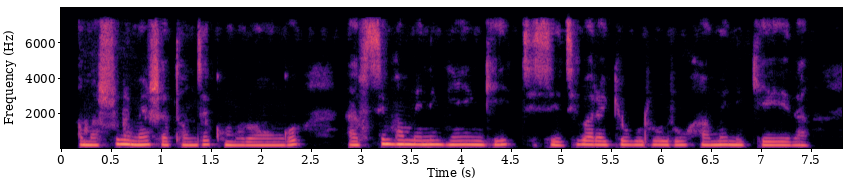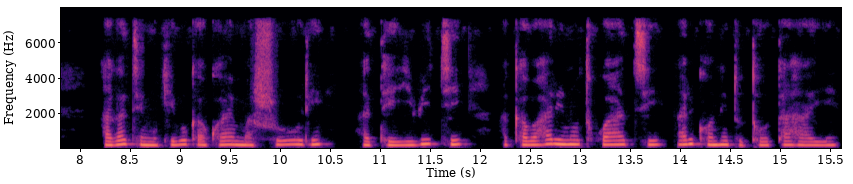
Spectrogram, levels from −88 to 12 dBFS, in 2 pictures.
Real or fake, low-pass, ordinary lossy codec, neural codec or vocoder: real; 7.2 kHz; AAC, 48 kbps; none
